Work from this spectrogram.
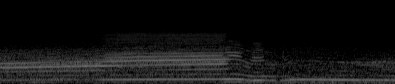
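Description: A Mazda MX-5 race car's engine drones steadily at high revs, then drops in pitch with a quick blip as it downshifts to first gear before holding a lower, steady note, close and loud.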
